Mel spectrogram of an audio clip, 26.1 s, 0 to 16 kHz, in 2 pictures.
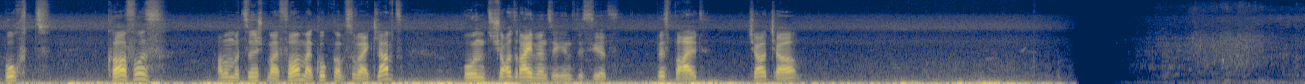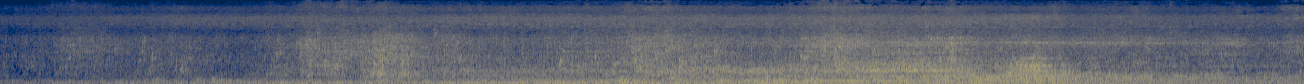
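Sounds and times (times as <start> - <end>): small waves lapping on sand: 11.2 - 26.0
low steady hum: 14.4 - 26.0.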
